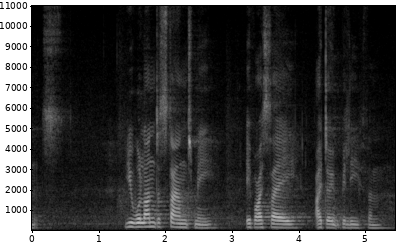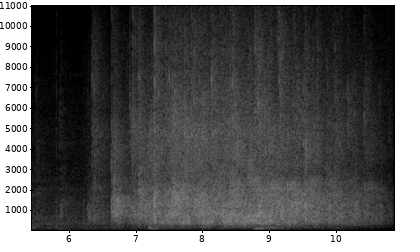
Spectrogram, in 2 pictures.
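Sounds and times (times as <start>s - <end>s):
speech: 0.1s - 0.4s, 1.4s - 5.4s
lengthy crowd applause: 6.3s - 10.8s.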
